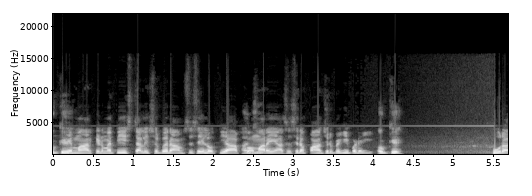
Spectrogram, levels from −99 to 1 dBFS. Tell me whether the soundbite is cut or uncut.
uncut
